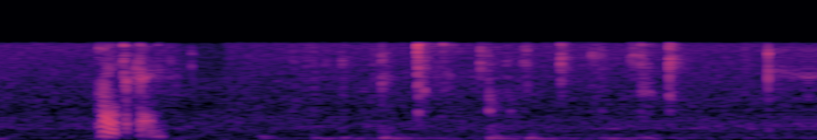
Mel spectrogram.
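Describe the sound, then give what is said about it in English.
Typing on a computer keyboard: a quick burst of clicking keystrokes, then scattered lighter taps that continue faintly over several seconds. “I still don't see you, but I'm going to type something here again.”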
